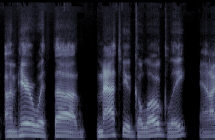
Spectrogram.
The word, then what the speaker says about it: Gillogly: Google all right I'm here with uh Matthew Google and I pronounced that correctly did I not yes you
